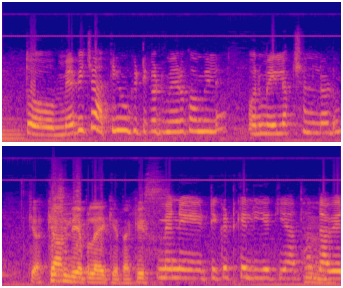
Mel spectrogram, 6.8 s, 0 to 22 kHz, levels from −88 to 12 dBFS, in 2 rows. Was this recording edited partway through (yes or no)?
yes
